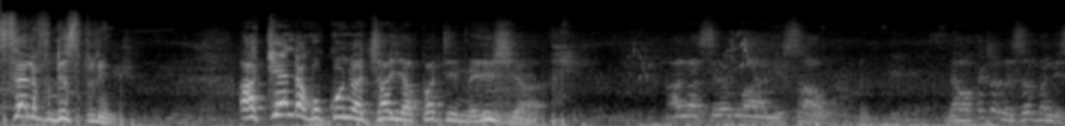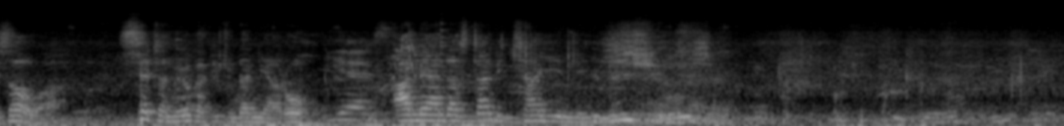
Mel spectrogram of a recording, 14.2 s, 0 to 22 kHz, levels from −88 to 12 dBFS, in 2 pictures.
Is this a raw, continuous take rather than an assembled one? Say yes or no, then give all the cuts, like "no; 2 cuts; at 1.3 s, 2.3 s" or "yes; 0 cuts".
yes; 0 cuts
